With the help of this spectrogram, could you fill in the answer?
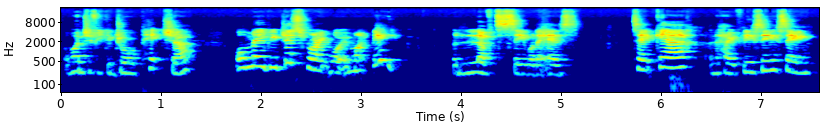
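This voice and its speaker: A woman teacher reading a children's storybook in an animated, expressive way, addressing young children directly. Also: a little high, a little fast. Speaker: primary school teacher reading to pupils. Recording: roomy echo, distant microphone.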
